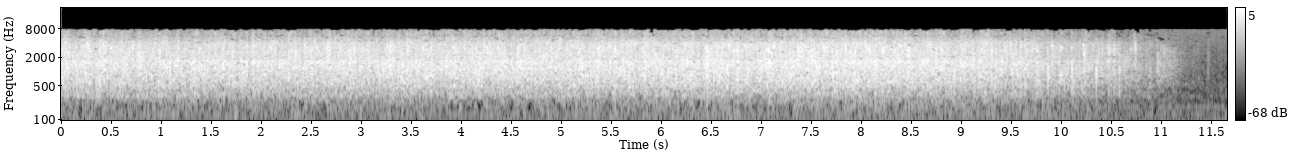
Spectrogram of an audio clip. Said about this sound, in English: That well-earned applause deserves a curtain call.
